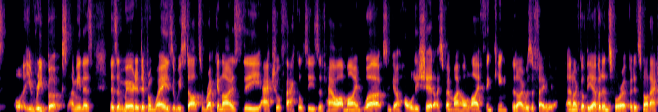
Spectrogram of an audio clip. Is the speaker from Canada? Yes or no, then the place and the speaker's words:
no; United Kingdom; I'm a mind architect and I'm British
